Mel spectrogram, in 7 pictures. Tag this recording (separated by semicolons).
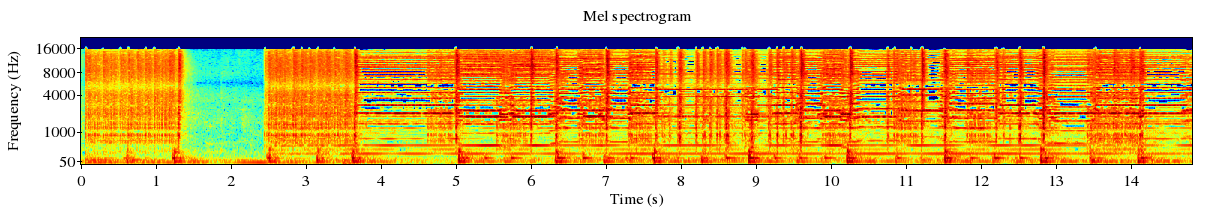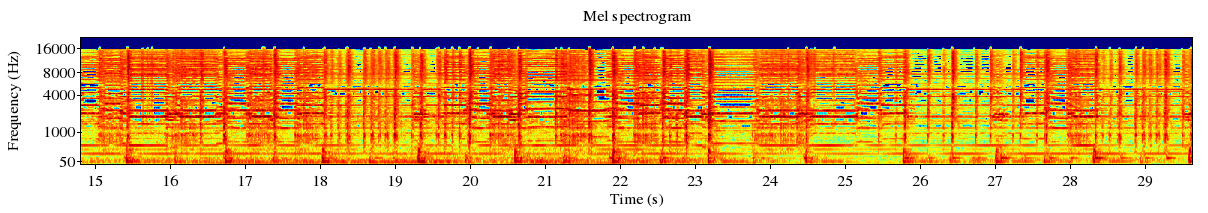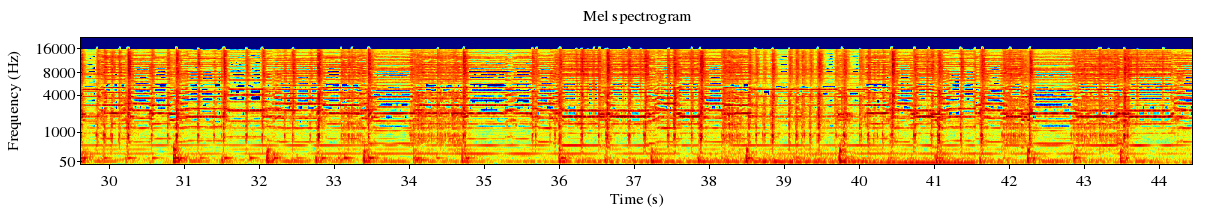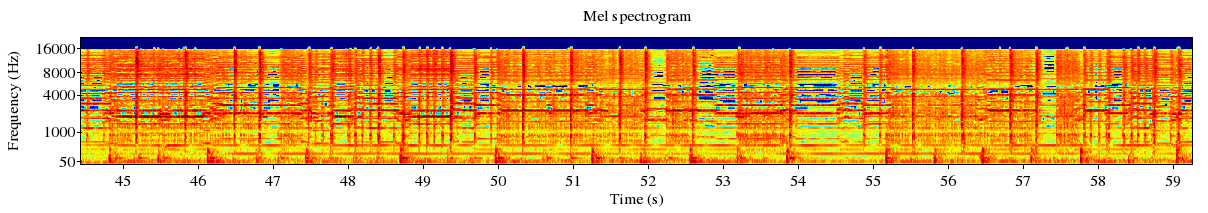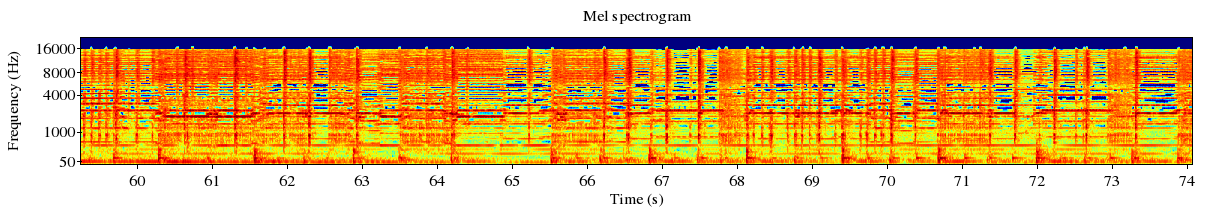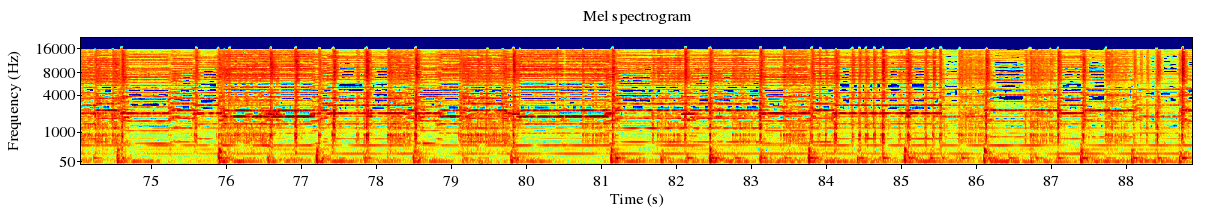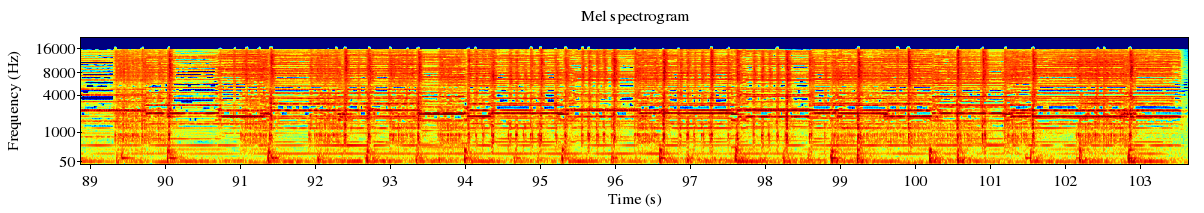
bagpipes; pipeband; binaural; music; scotland; fiel-recording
